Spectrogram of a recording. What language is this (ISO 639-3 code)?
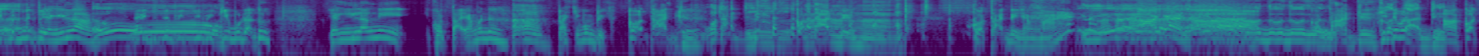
msa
